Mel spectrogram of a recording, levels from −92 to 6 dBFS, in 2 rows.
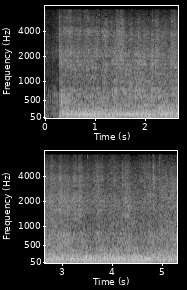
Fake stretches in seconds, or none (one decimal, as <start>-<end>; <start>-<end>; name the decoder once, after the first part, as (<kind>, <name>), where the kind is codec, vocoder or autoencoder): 0.0-0.8 (vocoder, Vocos); 2.2-3.4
